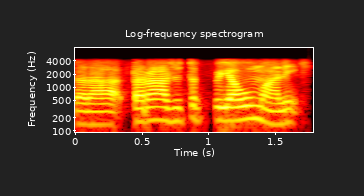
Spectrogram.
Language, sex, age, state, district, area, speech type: Manipuri, male, 18-30, Manipur, Kangpokpi, urban, conversation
